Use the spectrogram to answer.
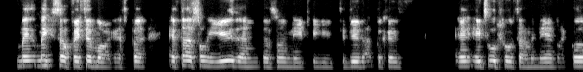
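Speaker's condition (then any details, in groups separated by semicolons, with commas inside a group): Cerebral palsy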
